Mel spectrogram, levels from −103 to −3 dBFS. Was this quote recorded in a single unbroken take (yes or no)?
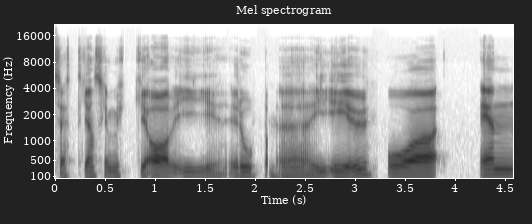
no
